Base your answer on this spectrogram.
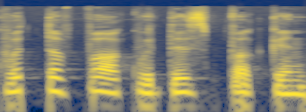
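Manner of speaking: irritated, fed-up, rough, creaky annoyed voice. Showing another speaker the kind of line wanted: mock annoyed. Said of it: "the perfect voice to just be annoyed".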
